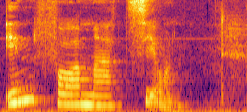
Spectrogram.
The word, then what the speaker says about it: Information: information the information and please uh take care of the pronunciation because many English speakers uh pronounce it in an English way and they uh the information that's not it's the information and the other example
